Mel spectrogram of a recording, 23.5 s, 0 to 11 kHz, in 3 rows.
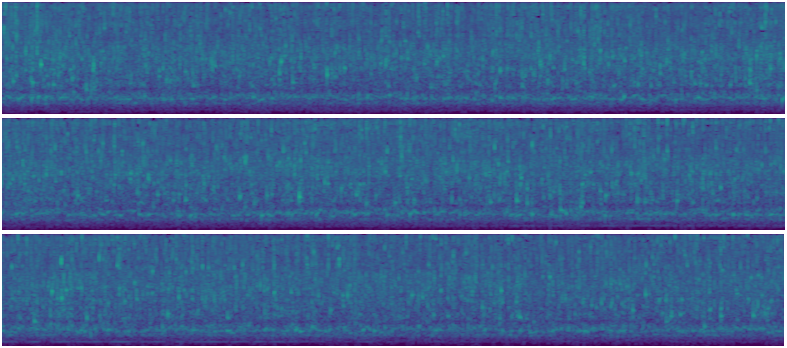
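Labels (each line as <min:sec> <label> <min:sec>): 0:00.0 Water pours steadily into a bathtub, creating a deep, echoing splash as the tub gradually fills, producing a soothing indoor sound. 0:23.5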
